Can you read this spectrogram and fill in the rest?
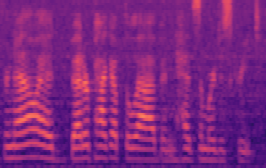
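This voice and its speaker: A woman playing an earnest, guarded research scientist in a video game, speaking in a formal, measured and articulate way. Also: mid-range voice, fairly even intonation, slight background noise, close to an everyday voice, low-quality recording. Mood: exasperated. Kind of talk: video game dialogue acting.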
